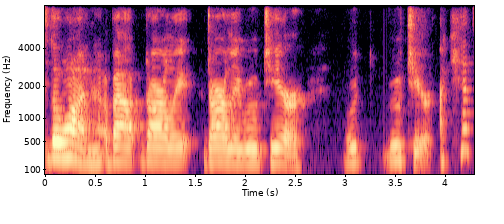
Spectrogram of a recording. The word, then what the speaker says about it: Routier: woman's name i want to say routier every time ruthie i want to say oh routier but it's routier i think it should be french but anyway i call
